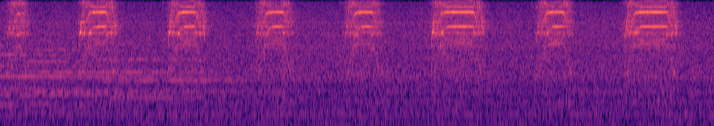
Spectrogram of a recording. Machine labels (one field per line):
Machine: slide rail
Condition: abnormal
